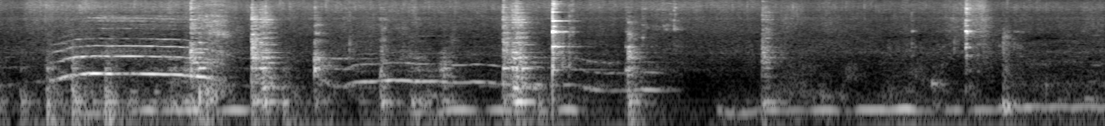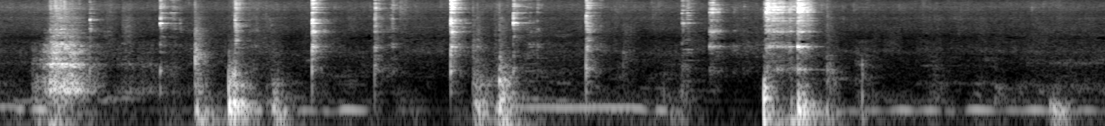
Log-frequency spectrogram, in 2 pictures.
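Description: A white ceramic bowl and a stainless steel plate clinking and scraping as curry is tipped out of the bowl onto the rice, with many sharp clicks and knocks in the second half. A few high, drawn-out, wavering cries sound over the first four seconds.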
